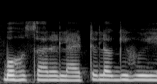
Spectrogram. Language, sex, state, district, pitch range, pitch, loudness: Hindi, female, Jharkhand, Palamu, 200-210 Hz, 205 Hz, -17 LUFS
